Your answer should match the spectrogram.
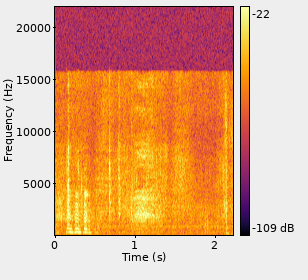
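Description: A brief vocal sound near the start, then a snow brush sweeping snow off a car's rear with a soft, scratchy hiss.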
